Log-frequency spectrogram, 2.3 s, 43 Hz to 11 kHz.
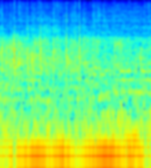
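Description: An audience at the Design Week Turkey 2017 award ceremony applauds steadily as a designer is welcomed on stage, a dense, even wash of clapping from a crowd.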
